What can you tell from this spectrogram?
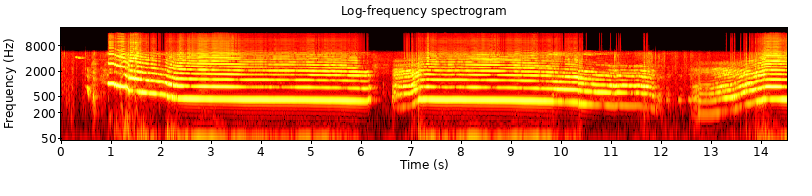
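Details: Domestic dog singing in long, drawn-out howls, each starting high and sliding down to a steady held tone for several seconds, with short breaths between and a rising third howl at the end.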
